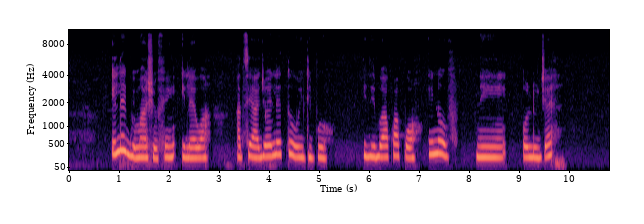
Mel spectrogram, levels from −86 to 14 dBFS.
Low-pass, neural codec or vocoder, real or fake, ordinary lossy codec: 9.9 kHz; none; real; none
